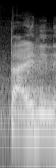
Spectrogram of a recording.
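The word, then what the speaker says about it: ptyalin: ठीक है, और दूसरा मेरा होता है सलाइवरी एमाइलेज एंजाइम या टाइलिन एंजाइम। इसमें दोस्तों पी साइलेंट होता है।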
